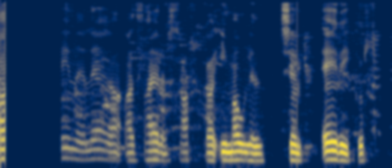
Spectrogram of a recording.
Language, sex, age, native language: Icelandic, male, 12, Icelandic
